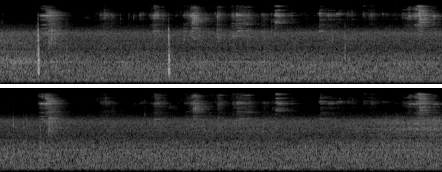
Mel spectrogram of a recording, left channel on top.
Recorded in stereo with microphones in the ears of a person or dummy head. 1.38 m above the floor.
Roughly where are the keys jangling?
Right.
